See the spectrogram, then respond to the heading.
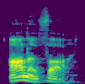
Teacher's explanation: you'll notice that there's a little extra vowel in there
